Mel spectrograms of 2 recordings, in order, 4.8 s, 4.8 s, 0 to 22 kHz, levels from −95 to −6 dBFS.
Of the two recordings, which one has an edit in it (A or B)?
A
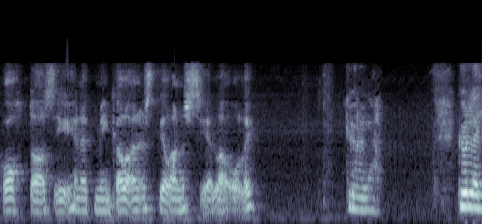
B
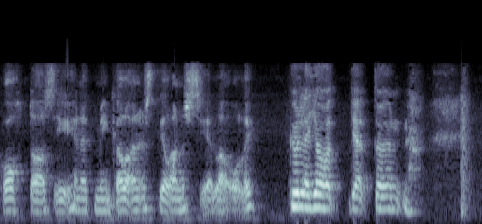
B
